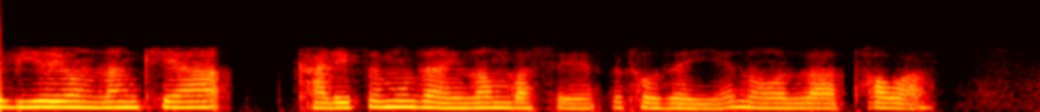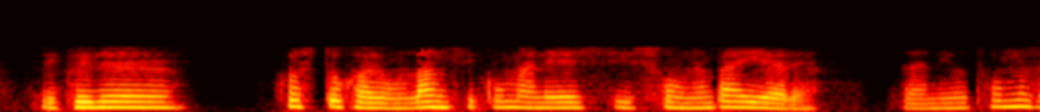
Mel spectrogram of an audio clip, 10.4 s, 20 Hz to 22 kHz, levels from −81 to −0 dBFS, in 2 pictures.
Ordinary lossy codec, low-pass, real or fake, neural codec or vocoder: AAC, 16 kbps; 7.2 kHz; fake; codec, 16 kHz, 0.4 kbps, LongCat-Audio-Codec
